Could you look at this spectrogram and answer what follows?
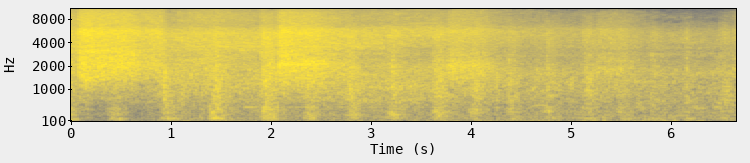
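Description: Pt47 steam locomotive hissing loudly as it moves off, steam blowing from the open cylinder drain cocks around the wheels, with soft exhaust beats about two a second. The sound fades toward the end.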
